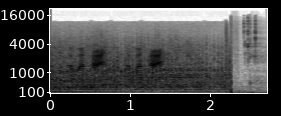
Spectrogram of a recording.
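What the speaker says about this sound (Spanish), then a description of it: "el presidente se retiró en un helicóptero" A helicopter with a rhythmic thudding rotor flies away from the Casa Rosada while crowds of protesters fill the area. The pulsing beat is steady and loud, with a voice talking over it, and then it cuts off sharply.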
